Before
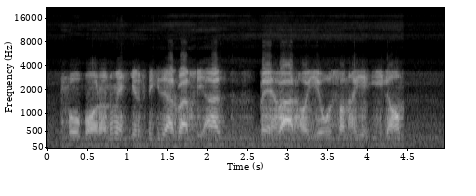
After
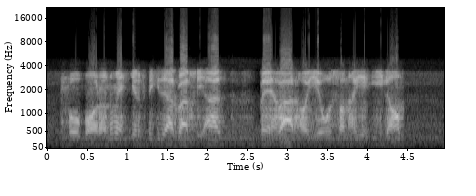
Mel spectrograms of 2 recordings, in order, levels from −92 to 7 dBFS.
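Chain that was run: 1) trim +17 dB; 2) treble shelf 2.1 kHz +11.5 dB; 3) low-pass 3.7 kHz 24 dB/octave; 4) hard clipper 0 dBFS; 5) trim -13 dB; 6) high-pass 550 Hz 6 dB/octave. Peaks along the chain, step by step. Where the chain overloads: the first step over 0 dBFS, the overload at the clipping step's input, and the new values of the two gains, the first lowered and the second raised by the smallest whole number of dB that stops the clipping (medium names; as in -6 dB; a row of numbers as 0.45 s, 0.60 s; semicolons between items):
+6.0 dBFS, +10.5 dBFS, +9.5 dBFS, 0.0 dBFS, -13.0 dBFS, -9.5 dBFS; step 1, 9.5 dB; step 1 +7 dB, step 5 -3 dB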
